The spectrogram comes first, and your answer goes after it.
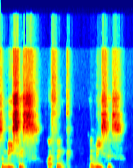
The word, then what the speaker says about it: Amicis: Well, my pronunciation was way off. I completely got that wrong, but thank you. Amicis, then we'll go with tonight.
